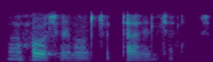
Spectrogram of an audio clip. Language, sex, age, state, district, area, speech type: Marathi, male, 18-30, Maharashtra, Ratnagiri, urban, conversation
